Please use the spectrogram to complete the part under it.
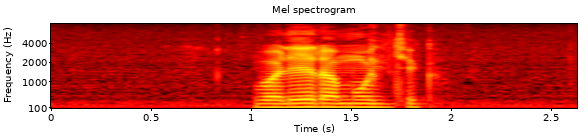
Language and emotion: Russian, neutral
